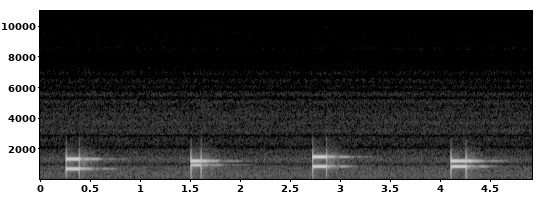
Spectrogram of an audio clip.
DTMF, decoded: 2 * 9 7

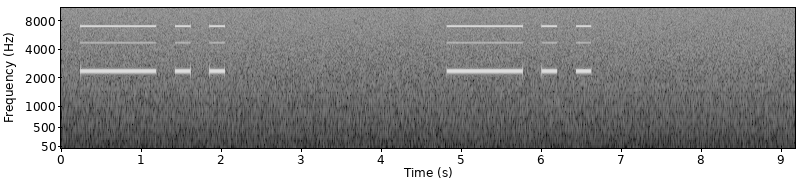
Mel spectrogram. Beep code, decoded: 1 long, 2 short

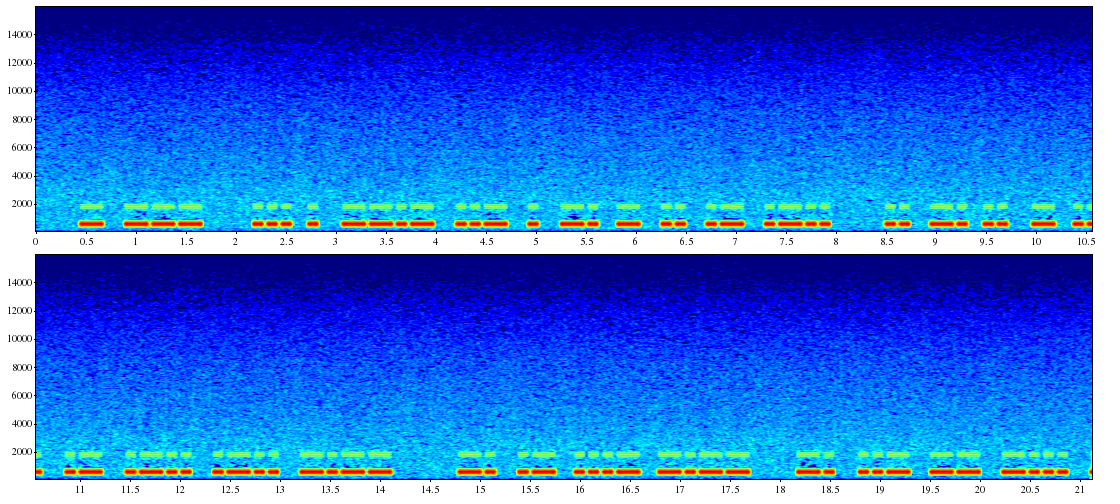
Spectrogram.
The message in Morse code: TO SEQUENTIAL INITIALLY NAVY …

